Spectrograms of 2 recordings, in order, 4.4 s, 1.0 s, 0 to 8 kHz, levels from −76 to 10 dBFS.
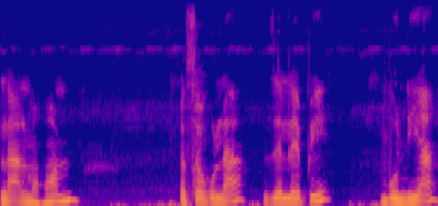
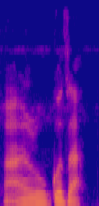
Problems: background sounds at intervals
